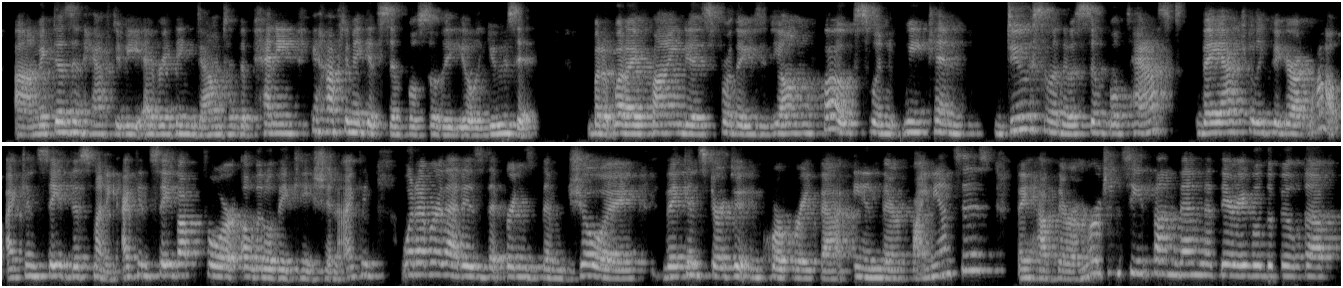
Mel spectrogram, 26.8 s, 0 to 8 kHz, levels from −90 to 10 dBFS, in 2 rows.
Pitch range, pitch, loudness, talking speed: 185-225 Hz, 205 Hz, -27 LUFS, 195 wpm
